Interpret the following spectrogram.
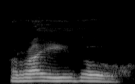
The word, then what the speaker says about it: Raido: So right, raido. So this is how we pronounce this one. Raido.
